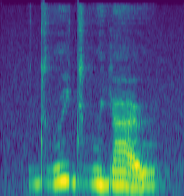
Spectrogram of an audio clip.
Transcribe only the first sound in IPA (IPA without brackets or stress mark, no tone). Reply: dʱ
